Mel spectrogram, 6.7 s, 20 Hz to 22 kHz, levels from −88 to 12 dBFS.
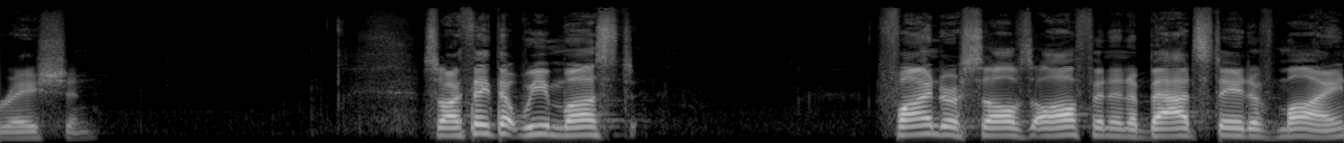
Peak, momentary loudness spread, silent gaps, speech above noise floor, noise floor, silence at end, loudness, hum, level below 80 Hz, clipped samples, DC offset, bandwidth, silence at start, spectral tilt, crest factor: -4 dBFS; 14 LU; none; 57 dB; -78 dBFS; 0 s; -21 LUFS; none; -90 dBFS; under 0.1%; under 0.1%; 18 kHz; 0 s; -3 dB/octave; 20 dB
